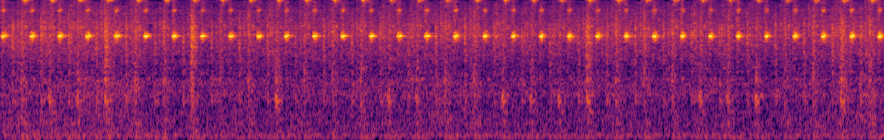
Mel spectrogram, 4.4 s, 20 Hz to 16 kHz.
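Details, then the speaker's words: Salvage petrol engine idling roughly with a sharp, regular knock about 3.5 times a second, misfiring badly; knock not heard when revved, owner doubts rod knock, suspects an accessory, unconfirmed. "I'm hearing some crazy noises under here. You hear that? What is that? Is that a knock?"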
